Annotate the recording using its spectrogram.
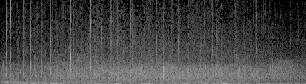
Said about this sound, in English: Yes, you can clap if you want.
